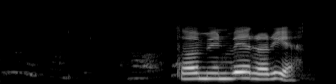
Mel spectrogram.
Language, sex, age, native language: Icelandic, male, 8, Icelandic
